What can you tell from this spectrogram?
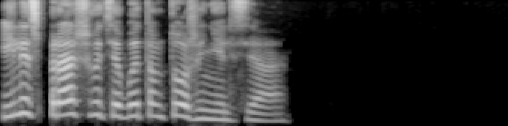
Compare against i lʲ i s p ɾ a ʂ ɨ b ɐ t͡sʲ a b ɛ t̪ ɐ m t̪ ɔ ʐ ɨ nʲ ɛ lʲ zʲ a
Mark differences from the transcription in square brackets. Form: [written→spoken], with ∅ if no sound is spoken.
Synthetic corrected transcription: i lʲ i s p ɾ a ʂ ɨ [b→v] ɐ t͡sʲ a b ɛ t̪ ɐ m t̪ ɔ ʐ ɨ nʲ ɛ lʲ zʲ a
